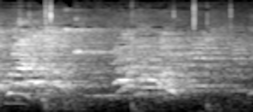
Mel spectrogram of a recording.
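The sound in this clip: A basketball dribbled on court during a women's game: three dull, evenly spaced bounces over steady crowd noise and voices.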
